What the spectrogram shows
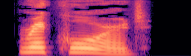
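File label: "live", verb, British; record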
